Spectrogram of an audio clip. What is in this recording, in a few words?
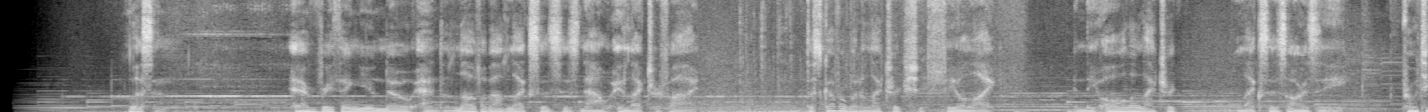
Commercial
